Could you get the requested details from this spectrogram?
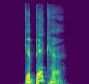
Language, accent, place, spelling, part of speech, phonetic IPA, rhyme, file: German, Germany, Berlin, Gebäcke, noun, [ɡəˈbɛkə], -ɛkə, De-Gebäcke.ogg
- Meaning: nominative/accusative/genitive plural of Gebäck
